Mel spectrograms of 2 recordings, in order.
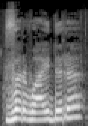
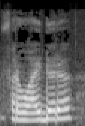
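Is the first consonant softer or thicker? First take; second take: thicker; softer. First: The first consonant is a thick, full V. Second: The first consonant is soft, leaning toward F. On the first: The speaker calls it right. "you should pronounce it a bit thicker" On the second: The speaker calls it wrong. "Sometimes I say verwijderen"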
